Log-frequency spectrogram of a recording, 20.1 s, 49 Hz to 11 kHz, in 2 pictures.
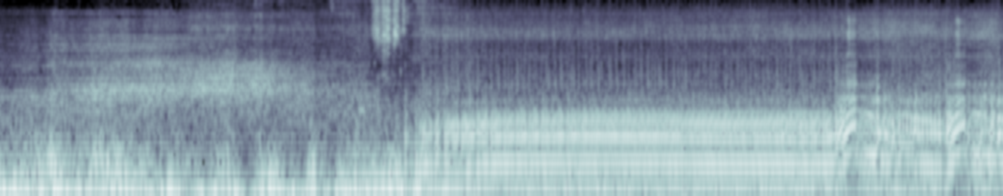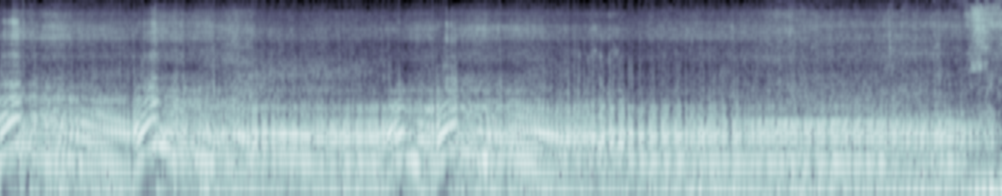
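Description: The inline-four petrol engine of a Benelli TNT 600i sits at a loud, close idle, then is blipped through a run of sharp rising-and-falling revs before settling back to a steady hum.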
